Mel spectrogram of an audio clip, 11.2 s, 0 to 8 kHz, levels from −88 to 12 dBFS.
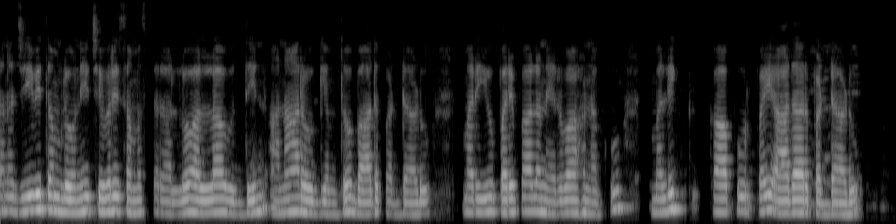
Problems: none marked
